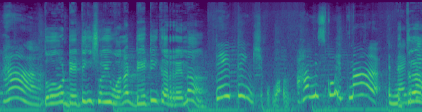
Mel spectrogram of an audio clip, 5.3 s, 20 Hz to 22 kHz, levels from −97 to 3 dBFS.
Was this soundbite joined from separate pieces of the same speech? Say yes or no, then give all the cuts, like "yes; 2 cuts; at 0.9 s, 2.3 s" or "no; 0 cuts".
yes; 1 cut; at 2.6 s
